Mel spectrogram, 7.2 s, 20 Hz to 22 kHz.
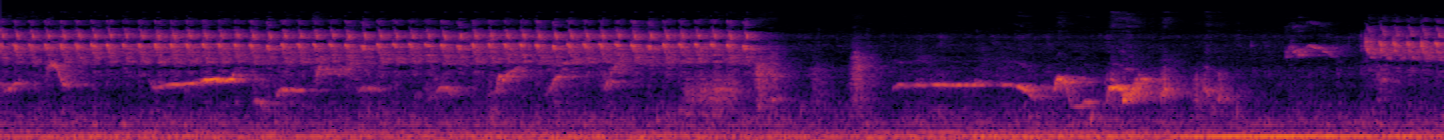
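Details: A 1.5-month-old juvenile white-rumped shama learning to sing gives short whistled notes and slurred chirps scattered irregularly, over a steady high hiss and low hum that drop away briefly around four seconds.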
